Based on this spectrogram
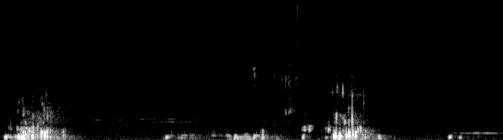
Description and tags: Gulping, drinking water, I think I was holding the sound recorder to my throat. The sound was recorded in my house in Florida, using a Sony IC Recorder, processed in FL Studio to remove noise.
gulp, Sony-IC-recorder, swallow, throat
